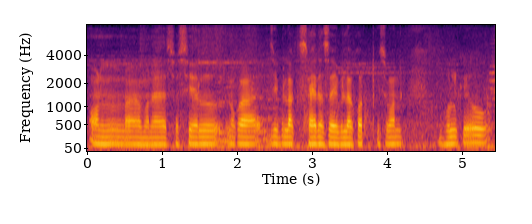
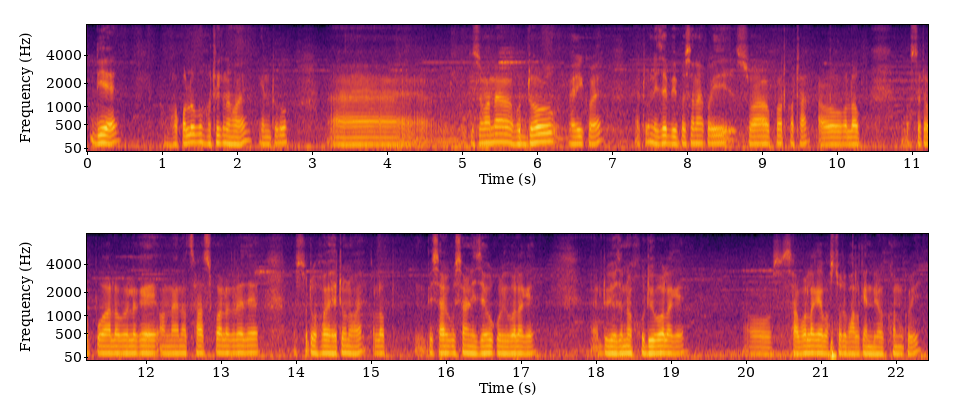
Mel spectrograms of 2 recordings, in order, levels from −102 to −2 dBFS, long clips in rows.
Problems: constant background noise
